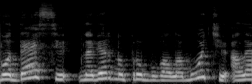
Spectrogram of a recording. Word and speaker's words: моті: кажіть правильно виправляйте мене пишеться мочі не дуже приятна да читається Ну у нас всі називають це Моті традиційний японський десерт тістечка Моті хоча пишеться мочі так в общем купила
